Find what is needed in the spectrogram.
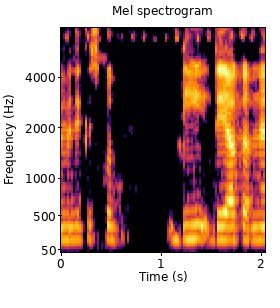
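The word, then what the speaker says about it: der: जिस चीज को हम मैस्कुलिन कंसीडर करेंगे उसका आर्टिकल हम लिखते हैं दया। ठीक है? आप देख रहे होंगे मैंने देयर नहीं कह रही मैं। आर को हम साइलेंट पढ़ते हैं।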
